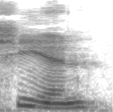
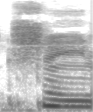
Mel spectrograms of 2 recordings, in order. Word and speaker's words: Shein: There's that website called, I believe it's pronounced Shein, but a lot of people say Sheen or Shine.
